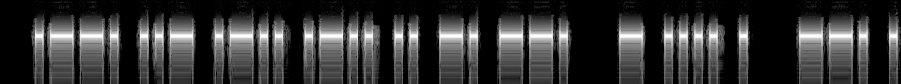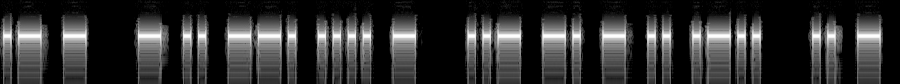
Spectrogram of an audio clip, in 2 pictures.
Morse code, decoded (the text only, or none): PULLING THE GUT TIGHT UNTIL IT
